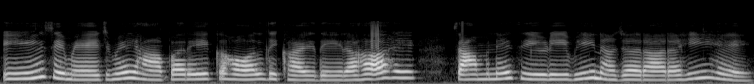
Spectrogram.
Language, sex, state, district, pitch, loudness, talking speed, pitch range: Hindi, female, Rajasthan, Jaipur, 235 Hz, -15 LUFS, 145 wpm, 215-270 Hz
